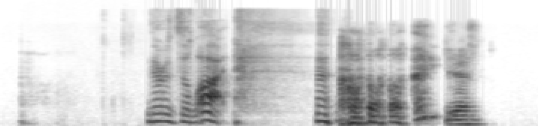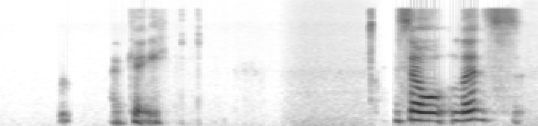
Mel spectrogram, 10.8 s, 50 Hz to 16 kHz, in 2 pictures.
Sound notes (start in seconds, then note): 3.4 chuckle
